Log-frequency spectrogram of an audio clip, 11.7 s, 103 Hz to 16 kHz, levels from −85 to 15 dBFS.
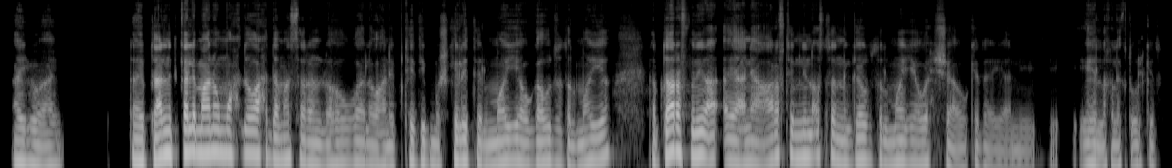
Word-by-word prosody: أيوه، 110 -4 0
أيوه. 100 0 -6 0.7
طيب، 120 -2 +2
تعالَ 135 +5 +7
نتكلم 160 +1 +5
عنهم 165 0 +6
واحدة 160 0 0
واحدة 150 -4 +2
مثلًا، 125 -3 -1
اللي 105 -1 -2
هو 115 +2 -3
لو 105 -2 -3
هنبتدي 100 +4 -3
بمشكلة 115 +3 -1
المَيّة 115 +3 0
وجودة 115 0 -2
المَيّة، 120 +8 -2 0.4
طب، 125 - -3
بتعرف 170 +6 +5
منين 150 -2 +4
يعني 120 -1 0
عرفت 125 +8 -2
منين 145 0 +1
أصلًا 145 -4 -3
إن 115 - -4
جودة 130 +1 -2
المَيّة 115 0 -3
وحشة 110 -2 -6
أو 90 +1 -8
كده 100 -1 -10
يعني؟ 85 -1 -12 0.4
إيه 110 0 -1
اللي 100 -1 -4
خلاك 105 +1 -7
تقول 105 +1 -7
كده؟ 100 -1 -12
115 Hz, 185 wpm, -23 LUFS, 105-135 Hz, 0.7 s, تعالَ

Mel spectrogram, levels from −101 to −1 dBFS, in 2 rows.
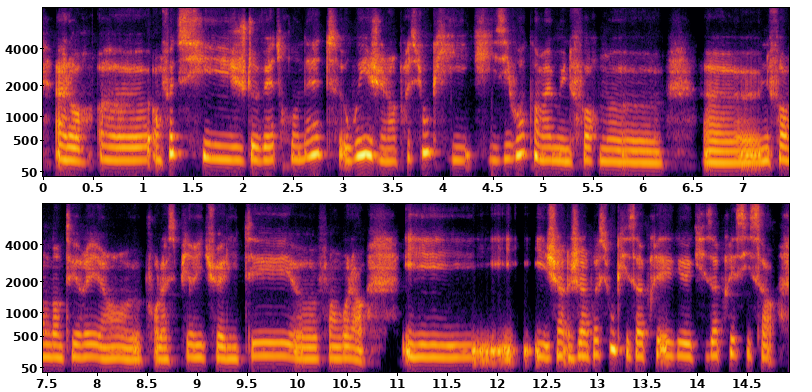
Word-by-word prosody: Alors, 190 -3 +2
heu, 190 -1 +1
en 195 - -3
fait, 285 +7 +4
si 210 -8 +1
je 190 - 0
devais 195 0 0
être 205 - -7
honnête, 265 +8 +2
oui, 255 +7 +9
j'ai 185 - +2
l'impression 225 - 0
qu'ils 210 -4 -6
qu'ils 195 -6 -6
y 210 - -3
voient 270 +5 +3
quand 245 -6 +1
même 190 -1 -2
une 175 -1 -2
forme, 190 -2 -3
heu 165 -2 -2 0.4
heu 160 0 +1
une 185 - 0
forme 190 -3 0
d'intérêt, 180 0 -2
hein 160 0 -2
heu, - - -3
pour - - -5
la 155 0 -1
spiritualité, 175 +3 -2
heu 160 0 -1
enfin, 165 +1 -5
voilà. 160 -5 -2 0.4
Ils - - +3
i 180 +11 -2
ils 185 - -1
j'ai 195 +4 +6
j'ai 180 +4 +3
l'impression 215 +9 +1
qu'ils 270 -6 +2
appré 190 +1 -1
qu 190 -2 -1
qu'ils 185 +3 -5
apprécient 220 +2 -3
ça. - - -1
190 Hz, 180 wpm, -20 LUFS, 175-210 Hz, 0.4 s, oui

